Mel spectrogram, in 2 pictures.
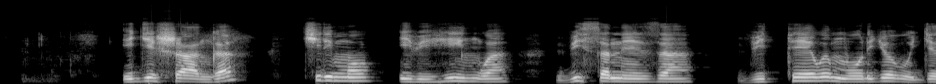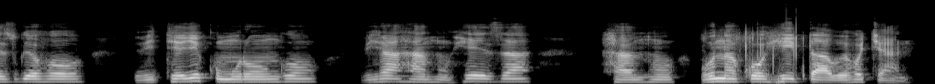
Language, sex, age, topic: Kinyarwanda, male, 25-35, agriculture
